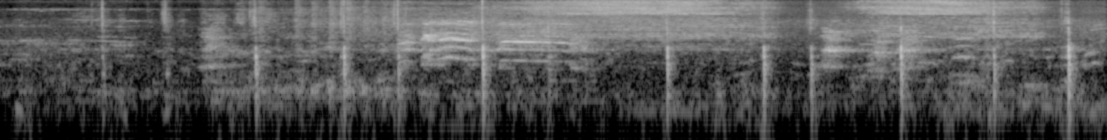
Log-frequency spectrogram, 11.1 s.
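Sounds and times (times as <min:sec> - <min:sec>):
knife chopping on wooden board: 0:02.4 - 0:04.1, 0:06.6 - 0:07.0, 0:07.6 - 0:10.9
rooster crowing: 0:03.9 - 0:06.0.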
